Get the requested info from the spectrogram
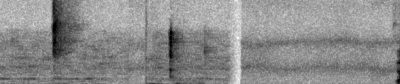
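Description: A few soft computer clicks over the faint room tone of a video-call microphone: one about a quarter second in and two close together near the middle.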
